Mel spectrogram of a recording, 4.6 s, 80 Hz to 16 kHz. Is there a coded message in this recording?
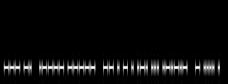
Yes: Morse code from 0.1 to 4.4 s, heard as a keyed tone, about 42 wpm, 800 Hz. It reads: ON 10 METERS. THE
